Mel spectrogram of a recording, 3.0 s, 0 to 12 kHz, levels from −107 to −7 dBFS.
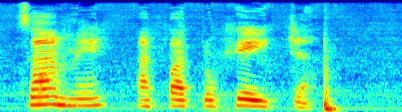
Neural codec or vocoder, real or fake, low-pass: codec, 44.1 kHz, 3.4 kbps, Pupu-Codec; fake; 10.8 kHz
